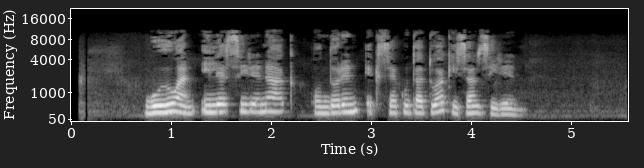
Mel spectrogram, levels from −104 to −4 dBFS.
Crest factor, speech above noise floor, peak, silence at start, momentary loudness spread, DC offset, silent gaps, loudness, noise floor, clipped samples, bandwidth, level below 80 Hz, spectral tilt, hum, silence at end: 18 dB; 40 dB; -6 dBFS; 0.75 s; 13 LU; under 0.1%; none; -23 LUFS; -62 dBFS; under 0.1%; 11.5 kHz; -78 dBFS; -4 dB/octave; none; 1.05 s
